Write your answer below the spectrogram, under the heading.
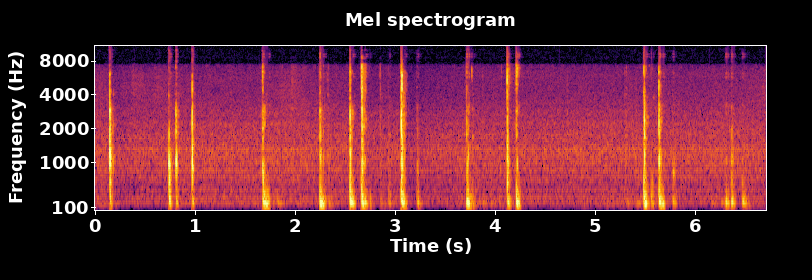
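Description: Typing on a computer keyboard: about fifteen separate key clicks at an irregular pace, some in quick pairs.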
